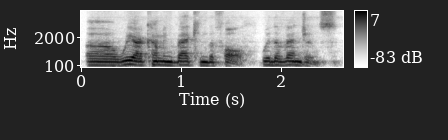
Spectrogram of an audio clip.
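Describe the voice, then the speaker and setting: A man from Romania, a Romanian speaker, introduces himself as a professor on a video call from home. He speaks in a measured way with frequent uh fillers. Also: mid-range voice, level tone, slightly rough, highs cut off. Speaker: associate professor.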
